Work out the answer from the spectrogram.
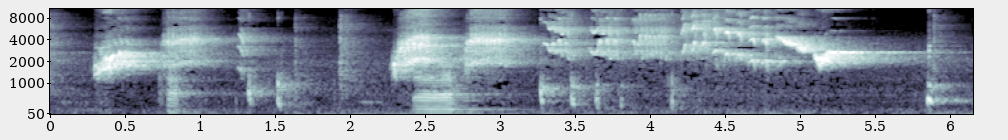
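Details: White-rumped shama song in the "chạy cầu" style: rapid bursts of sharp, chattering and whistled notes in short runs, with a brief human voice murmuring partway through.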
